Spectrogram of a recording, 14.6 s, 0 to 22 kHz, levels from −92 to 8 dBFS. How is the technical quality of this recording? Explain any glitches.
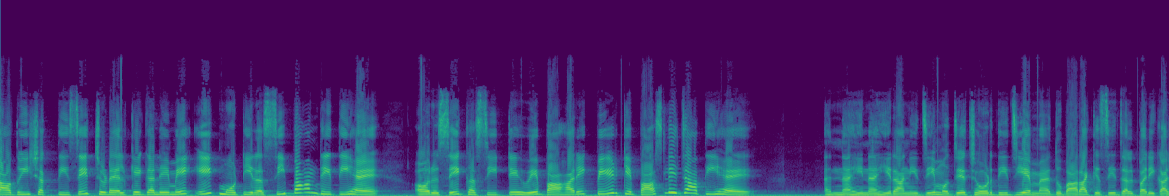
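The technical quality is sound, with no glitches, dropouts or other faults anywhere in the recording.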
